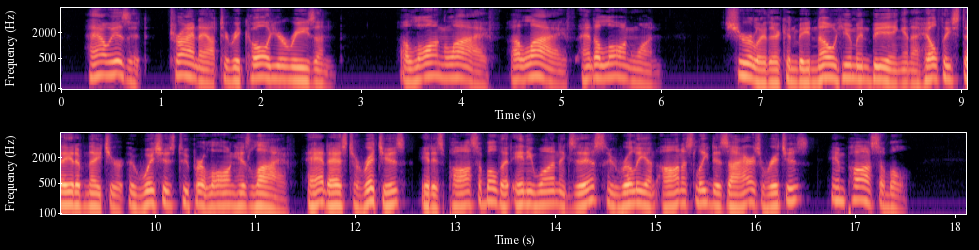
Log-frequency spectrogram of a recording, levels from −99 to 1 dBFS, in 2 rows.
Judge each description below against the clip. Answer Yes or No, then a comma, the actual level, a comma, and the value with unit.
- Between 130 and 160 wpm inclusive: No, average, 180 wpm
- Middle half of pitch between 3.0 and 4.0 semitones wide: Yes, average, 3.3 semitones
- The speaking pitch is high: No, medium, 155 Hz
